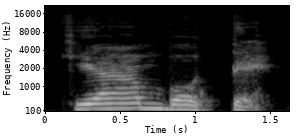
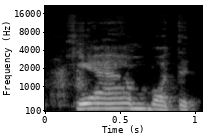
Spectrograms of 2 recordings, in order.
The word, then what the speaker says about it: Kiambote: Atenção às vogais longas, como, por exemplo, Kiambote. Kiambote, portanto, o vogal longo.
